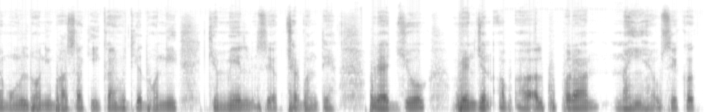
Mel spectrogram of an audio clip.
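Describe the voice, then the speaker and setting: A man teaching an exam paper walkthrough, reading each question and answer option, then explaining the rule in a steady, explanatory way. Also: medium pitch, no echo. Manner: steady explanatory delivery, repeats answers with "ठीक है" and "next".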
